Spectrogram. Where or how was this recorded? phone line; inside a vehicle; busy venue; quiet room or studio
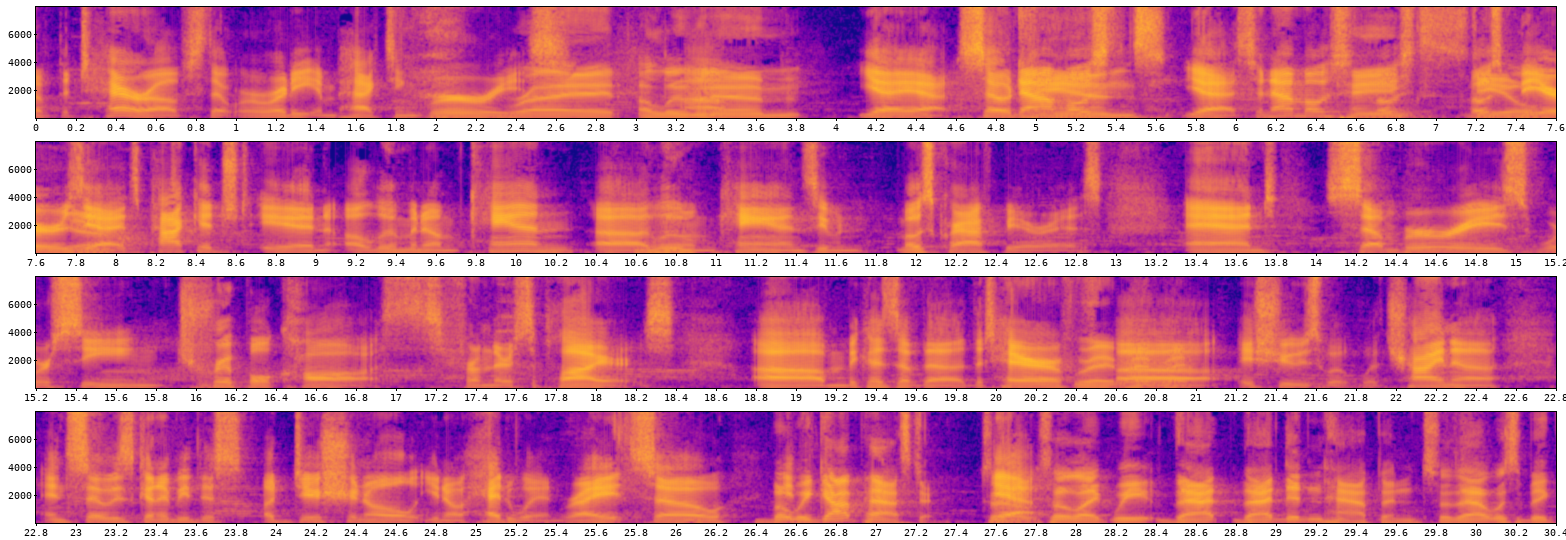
busy venue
